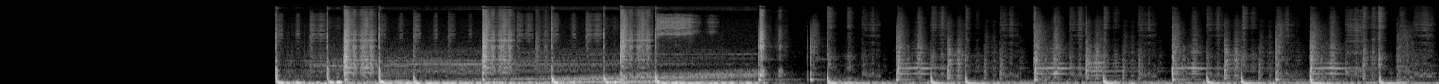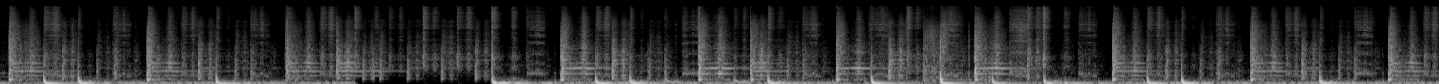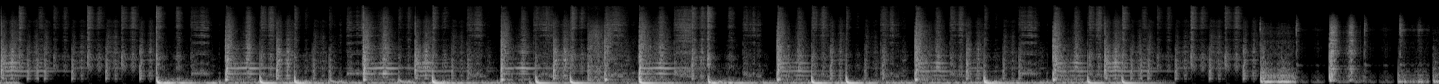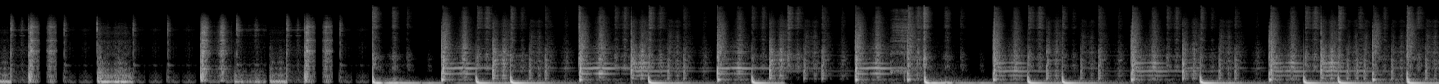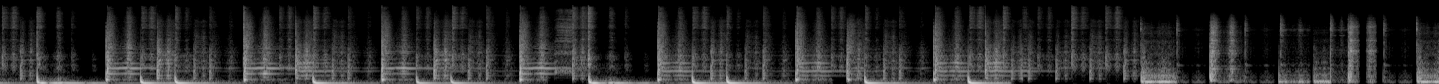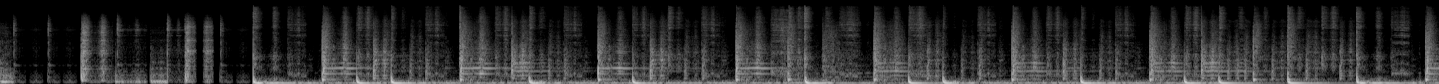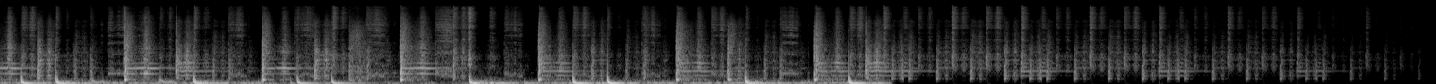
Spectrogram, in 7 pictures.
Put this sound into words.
Blame The Kush
I love kush...and beats that are at 87 BPM and sound like this!
87, beat, bitcrush, bpm, dnb, dub, electronic, good, hip, hop, kit, kush, rap, snickerdoodle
